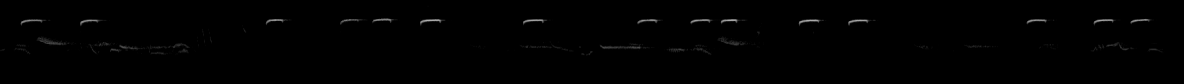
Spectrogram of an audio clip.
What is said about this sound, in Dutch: Hij heeft een heel hoog zacht roepje. En helaas is het zo dat eh, veel mensen met wat oudere oren of wat minder goede oren het niet kunnen horen. Ik laat een fragmentje horen en ik ben benieuwd of jij het goudhaantje hoort.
